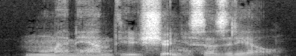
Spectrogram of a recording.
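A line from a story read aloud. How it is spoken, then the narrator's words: Whisper. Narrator (Russian): прошептал Ништо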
